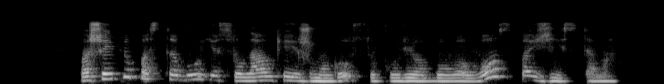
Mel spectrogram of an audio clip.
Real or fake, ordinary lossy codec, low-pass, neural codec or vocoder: real; Opus, 16 kbps; 7.2 kHz; none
